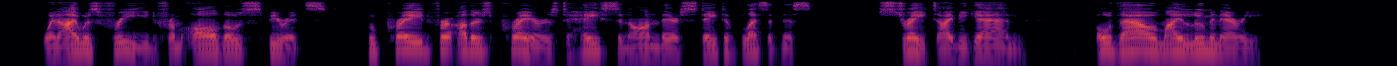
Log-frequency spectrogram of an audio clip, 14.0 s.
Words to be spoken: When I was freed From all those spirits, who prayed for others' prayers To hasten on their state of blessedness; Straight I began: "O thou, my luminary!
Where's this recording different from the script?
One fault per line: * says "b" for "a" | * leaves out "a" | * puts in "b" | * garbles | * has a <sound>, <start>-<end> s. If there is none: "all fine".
all fine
